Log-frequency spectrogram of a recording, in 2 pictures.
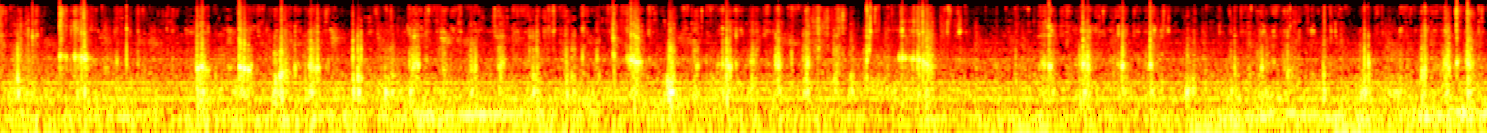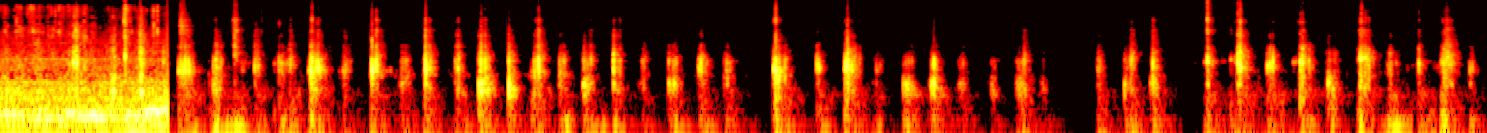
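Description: Close-miked crunching of dry baked clay: many sharp cracks and crumbly crunches as pieces are bitten and chewed. For the first half a steady low hum runs underneath. After that the hum is gone, and the crunches come clean and crisp in quick clusters with short gaps.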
